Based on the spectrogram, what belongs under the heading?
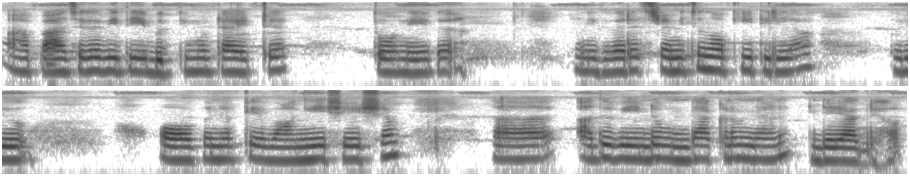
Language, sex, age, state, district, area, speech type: Malayalam, female, 18-30, Kerala, Wayanad, rural, spontaneous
